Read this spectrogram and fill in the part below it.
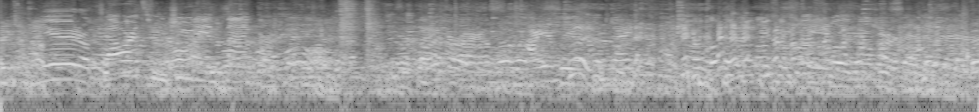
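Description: An elderly woman speaks nearby.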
